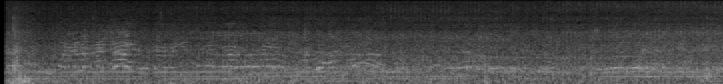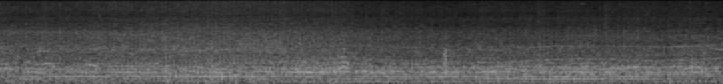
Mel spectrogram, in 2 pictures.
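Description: A fire engine's motor idles steadily nearby.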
